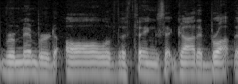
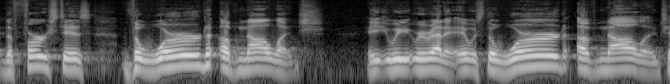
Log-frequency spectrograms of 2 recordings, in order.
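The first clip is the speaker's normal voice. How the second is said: preaching emphasis; 2 semitones higher, 7 dB louder, slower than usual. Acted. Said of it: "preaching emphasis".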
